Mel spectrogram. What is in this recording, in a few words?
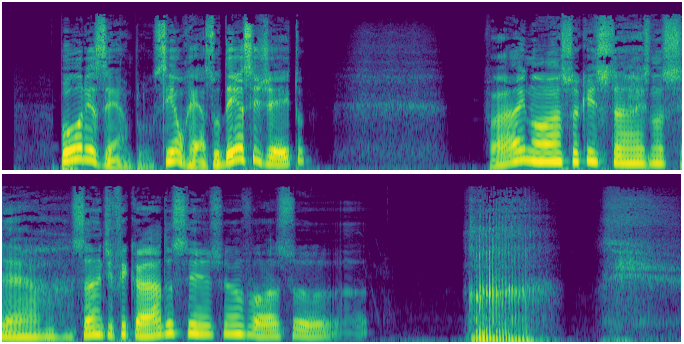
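Brazilian Portuguese, male, narrative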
